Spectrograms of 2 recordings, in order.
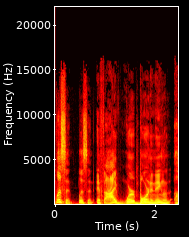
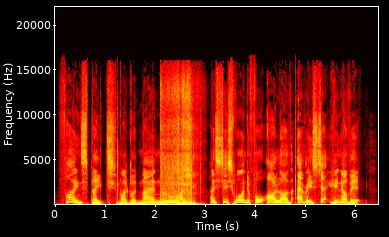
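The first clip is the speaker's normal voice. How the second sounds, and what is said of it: Put-on Cockney British accent. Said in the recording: “Are you a chimney sweep? Is that your default British? ... yeah, Cockney”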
